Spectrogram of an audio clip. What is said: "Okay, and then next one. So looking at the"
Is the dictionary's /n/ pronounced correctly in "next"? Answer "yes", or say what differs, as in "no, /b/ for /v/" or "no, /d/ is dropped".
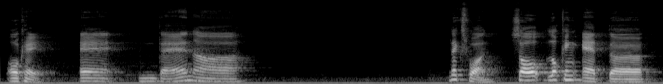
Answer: yes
